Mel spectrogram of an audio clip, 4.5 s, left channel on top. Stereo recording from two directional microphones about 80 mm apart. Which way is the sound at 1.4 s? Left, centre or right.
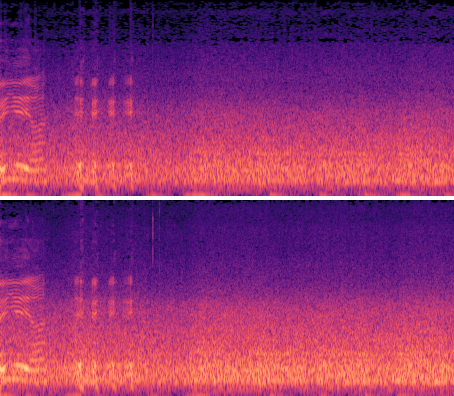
Right.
